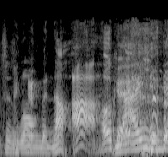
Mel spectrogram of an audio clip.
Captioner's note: laughing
